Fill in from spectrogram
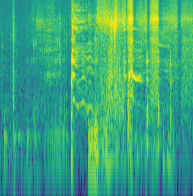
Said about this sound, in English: briefly interject, my French bulldog is snorting audibly right now.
